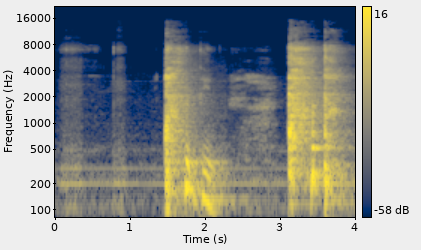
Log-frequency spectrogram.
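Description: A man coughs twice, about a second and a half in and again near the end, each a sharp burst that dies away quickly.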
